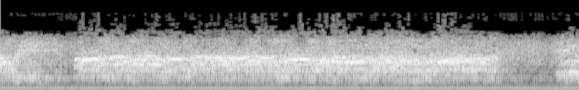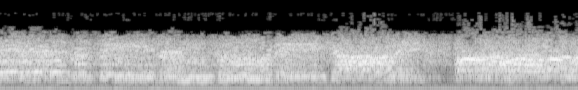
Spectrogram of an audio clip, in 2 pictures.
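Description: A group of children sings a Christmas song together in steady, sustained phrases with brief pauses between lines, fairly loud and close, with no other voices talking over it.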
